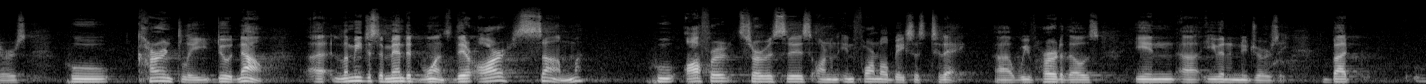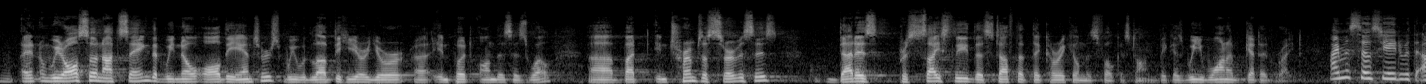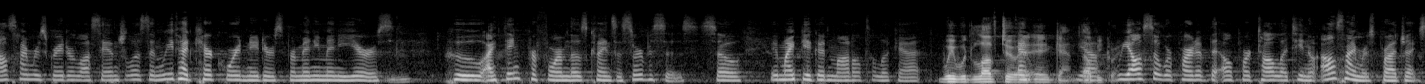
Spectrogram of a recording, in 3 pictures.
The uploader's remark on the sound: This panel at the UsAgainstAlzheimer's 2017 Disparities Symposium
